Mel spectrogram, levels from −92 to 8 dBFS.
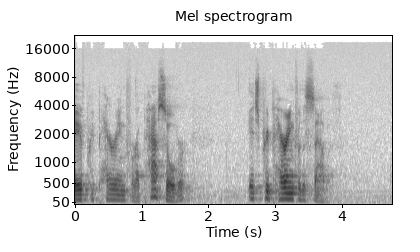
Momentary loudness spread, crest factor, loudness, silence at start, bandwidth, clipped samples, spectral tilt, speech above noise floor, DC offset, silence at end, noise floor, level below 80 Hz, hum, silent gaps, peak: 15 LU; 24 dB; -22 LUFS; 0 s; 19 kHz; under 0.1%; -4.5 dB/octave; 27 dB; under 0.1%; 0.9 s; -48 dBFS; -54 dBFS; none; none; 0 dBFS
